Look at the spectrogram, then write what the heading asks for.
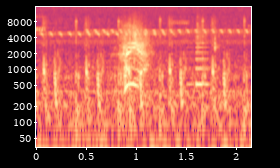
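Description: Horse hooves clip-clopping at a steady gait in Zelda: Ocarina of Time on the Nintendo 64, with a brief whinny-like flourish partway through, close and moderately loud over game music.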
